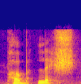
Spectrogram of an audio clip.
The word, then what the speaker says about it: publish: So our first syllable ends in the b, pub, and then we've got to go from a b to a l for lish, publish.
